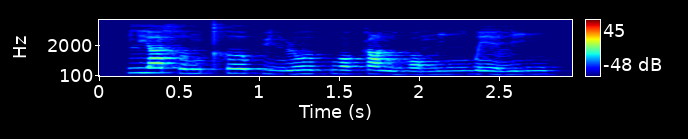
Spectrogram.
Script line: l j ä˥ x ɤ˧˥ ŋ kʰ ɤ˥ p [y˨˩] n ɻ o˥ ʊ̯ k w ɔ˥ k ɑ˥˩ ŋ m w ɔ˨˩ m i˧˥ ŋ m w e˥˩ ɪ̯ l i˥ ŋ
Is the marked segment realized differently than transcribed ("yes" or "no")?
no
